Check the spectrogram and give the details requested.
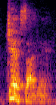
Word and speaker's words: Cesare: For the young man role type, it's a countertenor, which is not unlike Handel's Cesare, which is the Italian Latin way to pronounce Caesar, Julius Caesar, Cesare.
